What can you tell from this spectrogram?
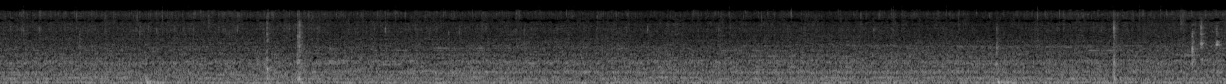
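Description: Curry masala frying in oil in a pan: a steady sizzle with a few short, sharp clicks.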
